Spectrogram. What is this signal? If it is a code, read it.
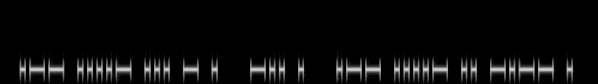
Morse code, heard as a keyed tone, about 25 wpm, 700 Hz. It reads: W4STE DE W4IYE
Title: USA Callsign DE Callsign - 5 Characters - 25wpm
